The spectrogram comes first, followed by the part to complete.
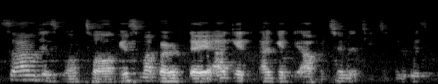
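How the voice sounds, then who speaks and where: A deep-voiced woman in her sixties talks a little fast as she rambles to camera about her goals, leaning heavily on fillers in a casual birthday vlog. She's at home in Ghana. The recording picks up slight background noise, a roomy echo and faint ambience.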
